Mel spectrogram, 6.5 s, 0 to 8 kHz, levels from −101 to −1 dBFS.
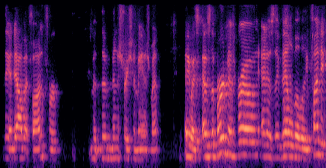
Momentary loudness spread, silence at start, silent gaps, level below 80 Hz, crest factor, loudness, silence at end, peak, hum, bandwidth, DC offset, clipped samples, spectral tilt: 14 LU; 0.1 s; none; -78 dBFS; 16 dB; -29 LUFS; 0 s; -14 dBFS; none; 7.6 kHz; under 0.1%; under 0.1%; -4 dB/octave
